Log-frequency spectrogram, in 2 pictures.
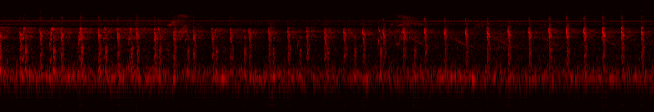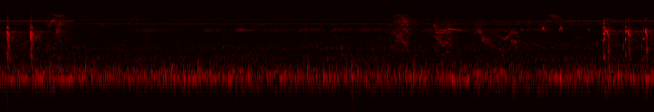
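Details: A wild Northern jacana, with a hatching chick and a male brooding chicks nearby, gives a fast, dry chatter of clicking notes for about five seconds, then a few harsh scattered calls, over a steady high insect hum.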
